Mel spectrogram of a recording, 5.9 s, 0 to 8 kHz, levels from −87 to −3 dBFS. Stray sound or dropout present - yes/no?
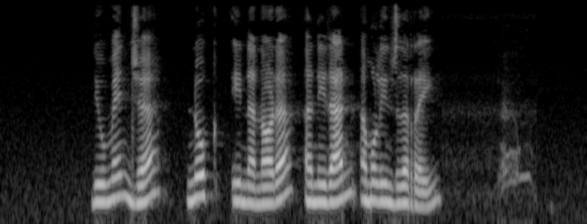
yes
